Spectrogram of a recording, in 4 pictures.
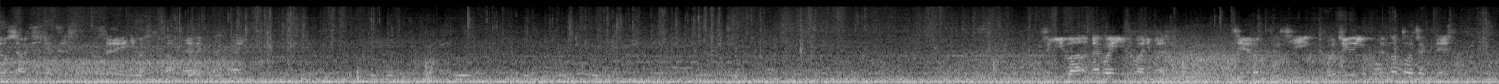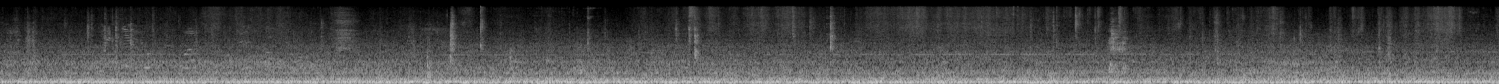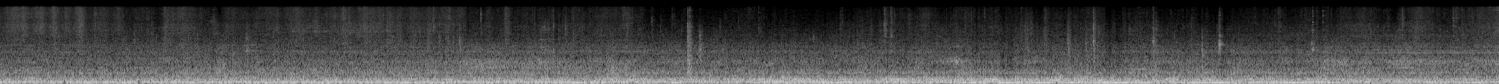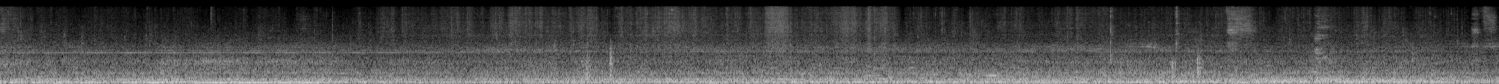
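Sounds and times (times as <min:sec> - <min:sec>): train cabin deep rumble: 0:00.0 - 0:59.9
hiss of wheels and air: 0:57.2 - 0:57.8.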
